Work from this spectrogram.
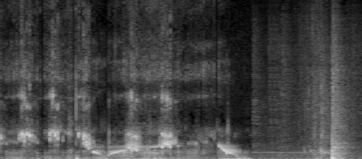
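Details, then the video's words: Domestic cat featured among ranked funny cat sounds: a quick run of short chirping, chattering meows with arching and falling tones over about three seconds, then a cut to a hissy background with one soft thump. "funny cat sounds"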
